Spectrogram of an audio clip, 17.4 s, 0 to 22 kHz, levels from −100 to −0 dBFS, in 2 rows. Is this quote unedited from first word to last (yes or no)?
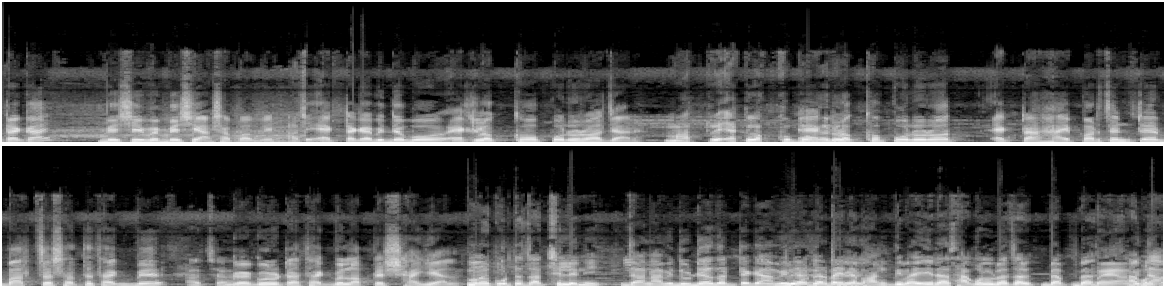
no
